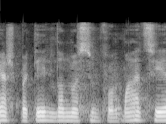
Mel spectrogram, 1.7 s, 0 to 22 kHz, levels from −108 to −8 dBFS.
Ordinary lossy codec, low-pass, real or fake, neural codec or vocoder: AAC, 48 kbps; 9.9 kHz; fake; autoencoder, 22.05 kHz, a latent of 192 numbers a frame, VITS, trained on one speaker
